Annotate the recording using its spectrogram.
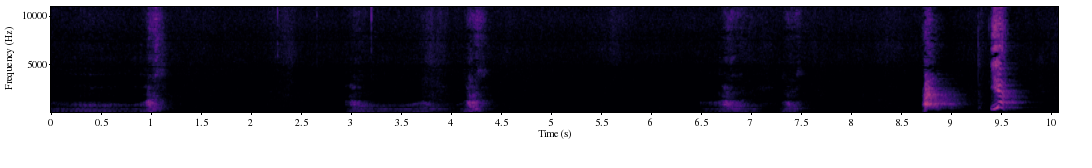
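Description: West Highland White Terrier giving a low grumbling growl that ends in a short bark, three times over, then two louder, sharper barks near the end. It is barking on cue for a "speak" trick.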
